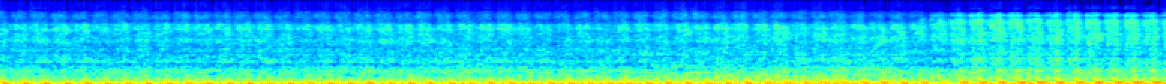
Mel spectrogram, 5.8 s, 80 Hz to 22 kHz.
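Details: Square-body Chevy truck V8 with FiTech EFI, after a crank-no-start traced to flooding (wet plugs dried out): deep, steady rumble holding an even beat with no misfire, stumble or rattle; runs clean and healthy.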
